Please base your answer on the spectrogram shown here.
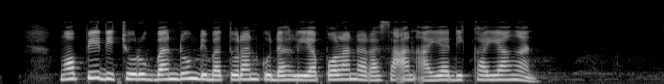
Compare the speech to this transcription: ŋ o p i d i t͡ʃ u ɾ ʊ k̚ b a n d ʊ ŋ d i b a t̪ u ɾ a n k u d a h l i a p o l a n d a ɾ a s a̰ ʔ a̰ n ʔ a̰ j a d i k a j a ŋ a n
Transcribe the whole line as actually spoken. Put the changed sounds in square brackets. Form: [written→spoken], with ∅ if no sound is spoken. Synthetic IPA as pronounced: ŋ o p i d i t͡ʃ u ɾ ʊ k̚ b a n d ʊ ŋ d i b a t̪ u ɾ a n k u d a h l i a p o l a n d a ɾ a s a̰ ʔ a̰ n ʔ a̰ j a d i k a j a ŋ a n

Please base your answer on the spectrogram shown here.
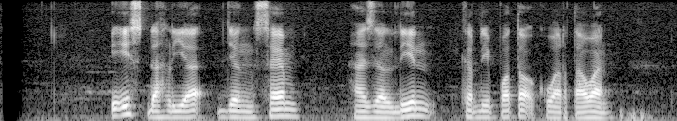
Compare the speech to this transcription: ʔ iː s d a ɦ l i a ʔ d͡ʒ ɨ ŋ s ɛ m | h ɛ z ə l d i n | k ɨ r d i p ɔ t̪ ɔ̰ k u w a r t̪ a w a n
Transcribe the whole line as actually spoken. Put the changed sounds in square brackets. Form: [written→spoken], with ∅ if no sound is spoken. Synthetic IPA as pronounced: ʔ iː s d a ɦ l i a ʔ d͡ʒ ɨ ŋ s ɛ m | h [ɛ→a] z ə l d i n | k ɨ r d i p ɔ t̪ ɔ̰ k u w a r t̪ a w a n

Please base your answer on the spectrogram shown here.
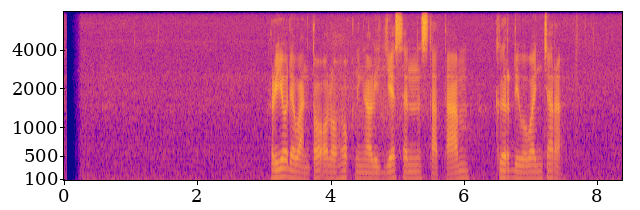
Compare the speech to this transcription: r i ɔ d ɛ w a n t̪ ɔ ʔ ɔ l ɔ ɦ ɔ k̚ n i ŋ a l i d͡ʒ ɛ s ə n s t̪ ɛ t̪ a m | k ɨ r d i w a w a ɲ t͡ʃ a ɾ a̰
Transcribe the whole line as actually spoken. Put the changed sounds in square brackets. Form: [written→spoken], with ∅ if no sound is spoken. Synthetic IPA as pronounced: r i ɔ d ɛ w a n t̪ ɔ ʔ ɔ l ɔ ɦ ɔ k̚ n i ŋ a l i d͡ʒ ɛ s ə n s t̪ [ɛ→a] t̪ a m | k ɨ r d i w a w a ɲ t͡ʃ a ɾ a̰

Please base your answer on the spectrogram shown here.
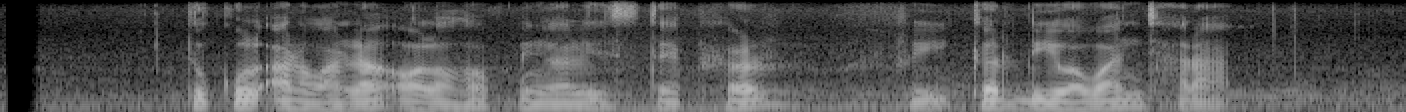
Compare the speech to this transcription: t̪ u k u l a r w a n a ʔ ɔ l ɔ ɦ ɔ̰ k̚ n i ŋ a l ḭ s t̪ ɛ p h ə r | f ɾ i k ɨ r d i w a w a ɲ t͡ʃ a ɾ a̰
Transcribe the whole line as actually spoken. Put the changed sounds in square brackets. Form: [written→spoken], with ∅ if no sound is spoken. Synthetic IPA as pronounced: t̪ u k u l a r w a n a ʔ ɔ l ɔ ɦ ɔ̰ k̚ n i ŋ a l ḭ s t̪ ɛ p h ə r | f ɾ i k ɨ r d i w a w a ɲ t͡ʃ a ɾ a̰

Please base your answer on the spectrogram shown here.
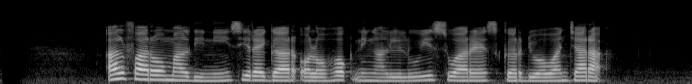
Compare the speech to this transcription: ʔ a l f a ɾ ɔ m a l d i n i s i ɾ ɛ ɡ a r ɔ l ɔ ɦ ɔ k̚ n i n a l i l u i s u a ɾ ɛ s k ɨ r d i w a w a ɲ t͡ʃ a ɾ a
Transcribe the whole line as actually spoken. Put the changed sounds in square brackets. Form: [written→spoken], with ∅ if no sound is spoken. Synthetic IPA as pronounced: ʔ a l f a ɾ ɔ m a l d i n i s i ɾ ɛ ɡ a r ɔ l ɔ ɦ ɔ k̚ n i [n→ŋ] a l i l u i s u a ɾ ɛ s k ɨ r d i w a w a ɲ t͡ʃ a ɾ a

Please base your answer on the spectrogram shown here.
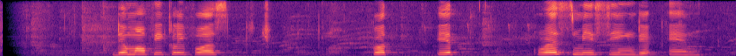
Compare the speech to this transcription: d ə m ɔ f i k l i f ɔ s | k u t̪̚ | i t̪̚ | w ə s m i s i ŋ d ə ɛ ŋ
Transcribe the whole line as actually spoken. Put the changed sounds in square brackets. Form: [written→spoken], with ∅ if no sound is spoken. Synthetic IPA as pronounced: d ə m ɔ f i k l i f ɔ s | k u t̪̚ | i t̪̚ | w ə s m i s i ŋ d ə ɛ [ŋ→n]

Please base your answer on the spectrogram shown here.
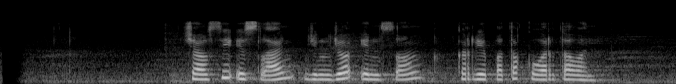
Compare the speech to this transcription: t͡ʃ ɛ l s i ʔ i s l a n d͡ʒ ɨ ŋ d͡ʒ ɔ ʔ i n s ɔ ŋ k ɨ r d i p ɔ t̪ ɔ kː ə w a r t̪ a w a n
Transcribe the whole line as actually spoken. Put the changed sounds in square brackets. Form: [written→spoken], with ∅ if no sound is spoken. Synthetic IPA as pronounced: t͡ʃ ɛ l s i ʔ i s l a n d͡ʒ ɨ ŋ d͡ʒ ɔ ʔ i n s ɔ ŋ k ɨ r d i p ɔ t̪ ɔ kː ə w a r t̪ a w a n

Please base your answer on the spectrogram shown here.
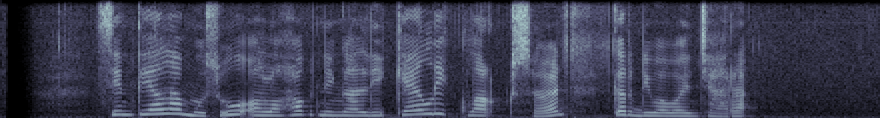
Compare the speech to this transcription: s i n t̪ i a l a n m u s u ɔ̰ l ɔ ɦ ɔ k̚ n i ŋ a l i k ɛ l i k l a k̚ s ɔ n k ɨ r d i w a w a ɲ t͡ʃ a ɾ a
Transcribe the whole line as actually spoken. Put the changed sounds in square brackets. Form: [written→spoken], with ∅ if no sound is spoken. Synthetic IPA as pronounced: s i n t̪ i a l a [n→∅] m u s u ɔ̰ l ɔ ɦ ɔ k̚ n i ŋ a l i k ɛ l i k l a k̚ s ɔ n k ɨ r d i w a w a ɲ t͡ʃ a ɾ a

